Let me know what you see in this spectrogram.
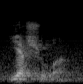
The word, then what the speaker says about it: Yeshua: his child Yeshua, as it was pronounced in Hebrew, Jesus, as it was pronounced in Greek, Jesus, as we pronounce it in our language.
